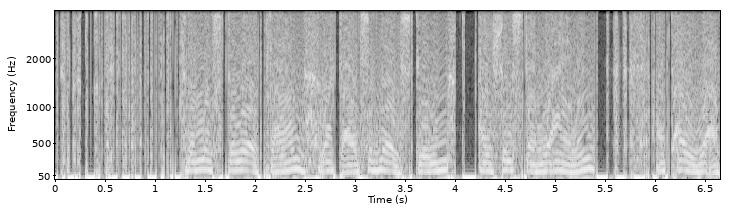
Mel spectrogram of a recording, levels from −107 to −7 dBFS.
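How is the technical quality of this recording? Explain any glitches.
Quality is poor: the speech is very loud and harshly buzzy from start to finish, and the pauses are filled with heavy noise rather than silence.

Across the whole clip, this is companded audio read as linear. The recording is G.711 telephone audio (mu-law, 8 kHz, so nothing above 4 kHz), but the mu-law bytes are played back as plain linear 8-bit samples without expansion. Every sign change then jumps across about half the output range, so quiet passages come out as large as loud ones and the waveform is badly misshapen.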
